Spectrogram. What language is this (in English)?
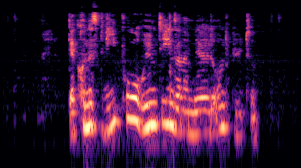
German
